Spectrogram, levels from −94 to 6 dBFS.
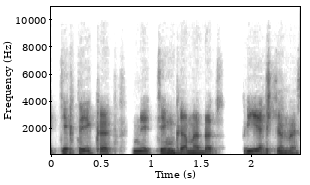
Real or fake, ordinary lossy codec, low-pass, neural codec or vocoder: fake; MP3, 96 kbps; 9.9 kHz; autoencoder, 48 kHz, 32 numbers a frame, DAC-VAE, trained on Japanese speech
